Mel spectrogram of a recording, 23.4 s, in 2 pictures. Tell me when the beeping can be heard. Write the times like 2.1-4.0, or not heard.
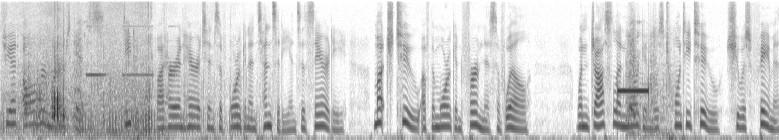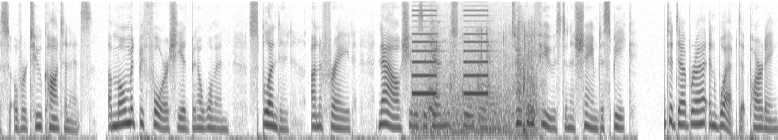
1.2-2.6, 9.2-10.2, 17.9-19.4.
